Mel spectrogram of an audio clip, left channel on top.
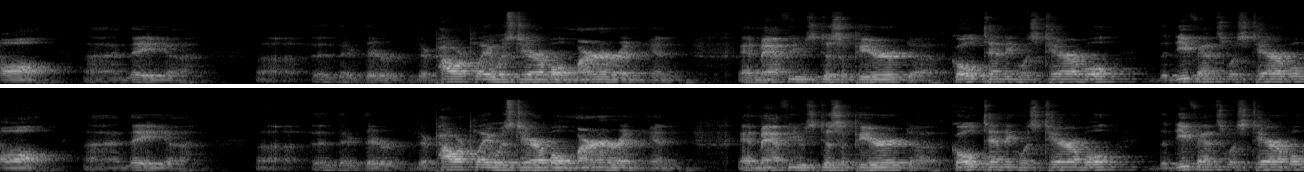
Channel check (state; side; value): normal; both; correlation 0.40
